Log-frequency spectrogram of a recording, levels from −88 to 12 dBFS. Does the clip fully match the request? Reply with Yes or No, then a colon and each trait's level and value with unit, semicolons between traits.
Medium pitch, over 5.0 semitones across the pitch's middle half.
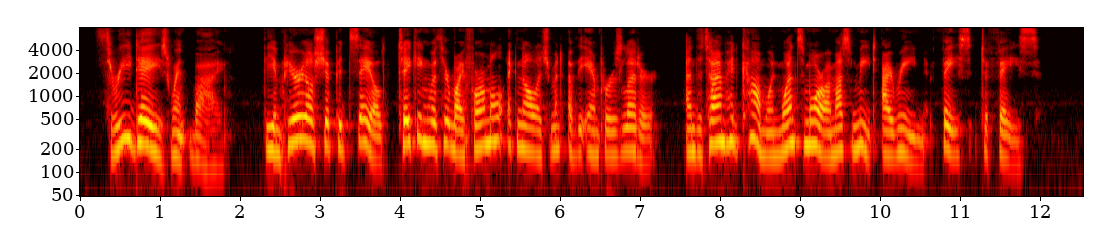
No: high, 195 Hz; wide, 5.6 semitones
